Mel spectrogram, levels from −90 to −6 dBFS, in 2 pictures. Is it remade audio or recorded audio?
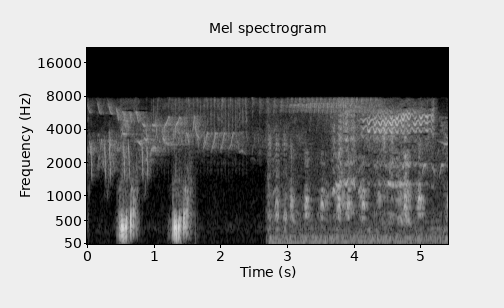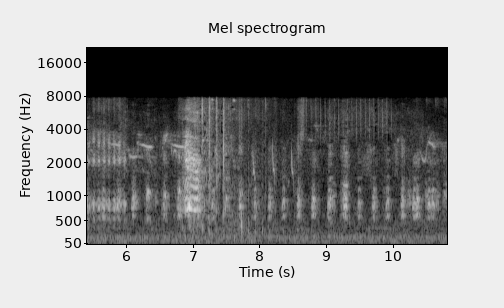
recorded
